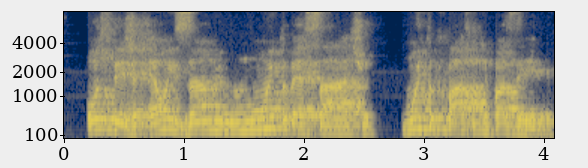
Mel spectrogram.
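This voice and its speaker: A man's voice with ordinary pitch variation. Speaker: eye doctor (ophthalmologist). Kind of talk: promotional explanation on TV. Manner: warm, enthusiastic.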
